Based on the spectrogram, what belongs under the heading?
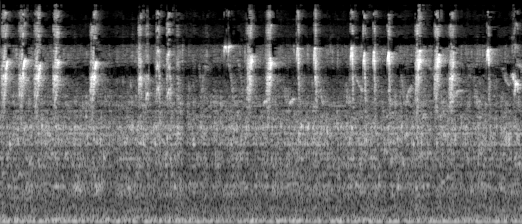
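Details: Sunbird, known locally as kolibri dada merah, singing a rapid string of thin, very high chirps and sharp ticks, with uneven pauses and a steady faint hiss beneath.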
